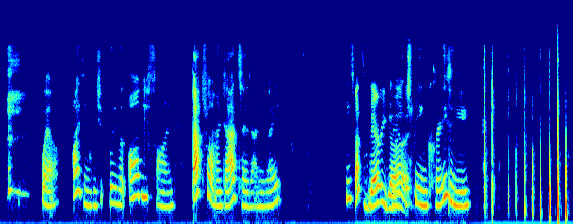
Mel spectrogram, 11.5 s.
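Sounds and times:
speech: 0.9 - 5.7, 6.9 - 9.8
hands clapping: 9.7 - 11.4.

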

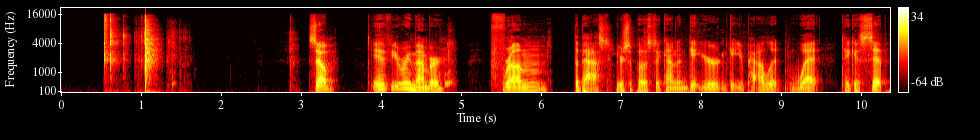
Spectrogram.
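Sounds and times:
beer can cracking open: 0.6 - 1.6
speech: 3.2 - 10.3.

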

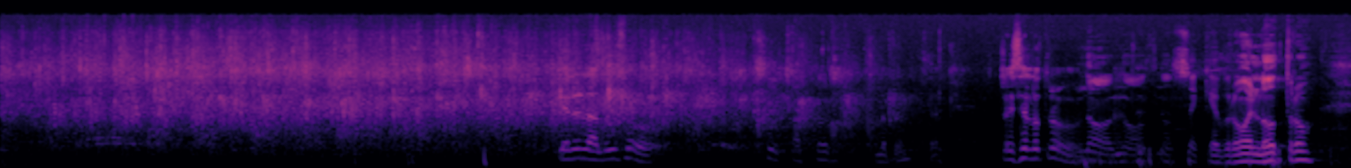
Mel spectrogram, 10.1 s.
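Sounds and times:
audience applause: 0.0 - 6.9
speech: 4.2 - 5.1, 5.8 - 10.1.

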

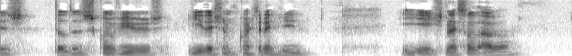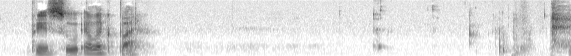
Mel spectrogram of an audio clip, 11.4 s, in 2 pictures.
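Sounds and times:
speech: 0.0 - 3.2, 4.0 - 5.2, 6.0 - 7.2
person sipping water: 9.4 - 11.4.

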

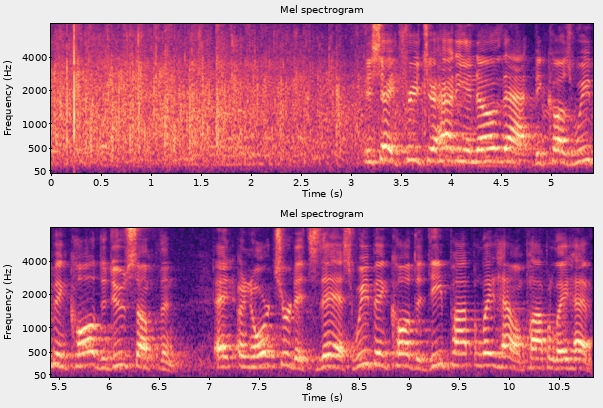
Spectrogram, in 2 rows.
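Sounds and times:
applause: 0.0 - 4.0
speech: 3.2 - 10.8.

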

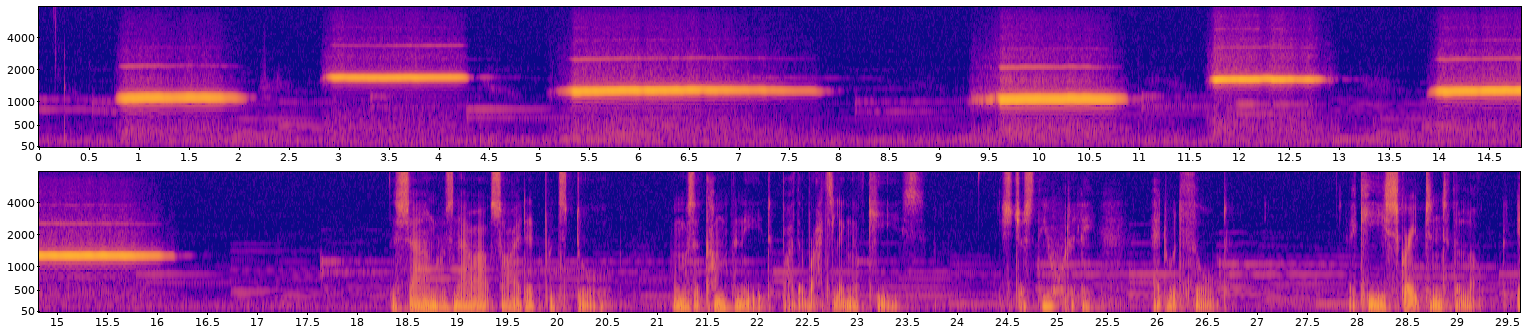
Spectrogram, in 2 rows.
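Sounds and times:
whistled three-note phrase of long sustained minor tones: 0.8 - 2.2, 2.8 - 4.4, 5.2 - 8.0, 9.4 - 11.0, 11.7 - 13.0, 13.9 - 16.2
speech: 18.4 - 20.6, 21.2 - 23.7, 24.5 - 25.4, 26.0 - 26.8, 27.9 - 29.6.

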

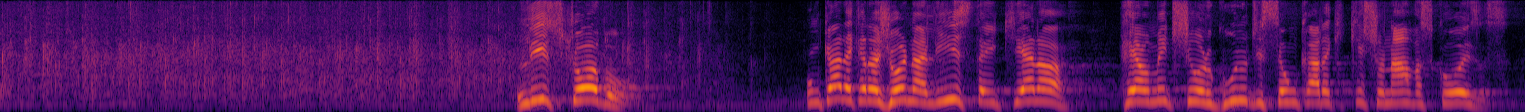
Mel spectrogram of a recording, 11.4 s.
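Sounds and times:
audience applause: 0.0 - 5.6
speech: 3.9 - 4.9, 6.1 - 11.4.

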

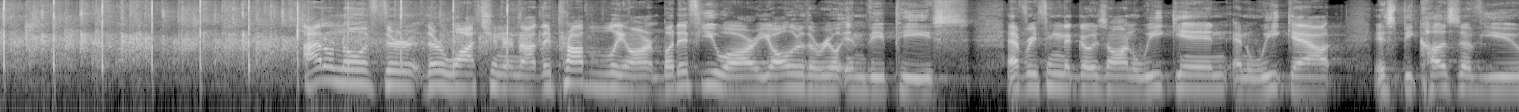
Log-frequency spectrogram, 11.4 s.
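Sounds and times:
crowd applauding: 0.0 - 4.3
speech: 2.3 - 11.3.

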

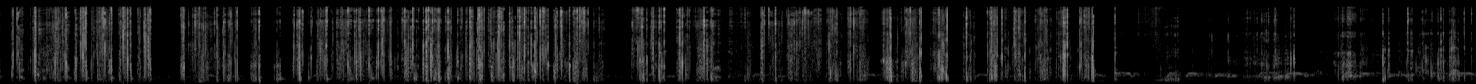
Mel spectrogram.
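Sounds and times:
scrunched-up foil rubbed and crinkled between the hands: 0.0 - 14.7.

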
